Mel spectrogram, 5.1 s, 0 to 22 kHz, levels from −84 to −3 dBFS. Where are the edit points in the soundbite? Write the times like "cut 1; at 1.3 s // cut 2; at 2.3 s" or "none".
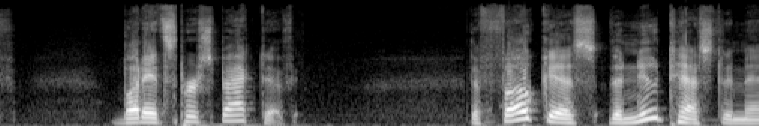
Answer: cut 1; at 1.2 s // cut 2; at 4.1 s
